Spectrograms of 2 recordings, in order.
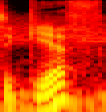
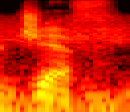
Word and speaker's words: GIF: Is it pronounced GIF or GIF? It's GIF, and anybody that says GIF is... No, I'm sorry. Let me rephrase. It's GIF, not GIF. Whoever says GIF is thinking about peanut butter. GIF, 100%.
